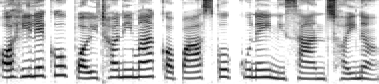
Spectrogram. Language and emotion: Nepali, neutral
